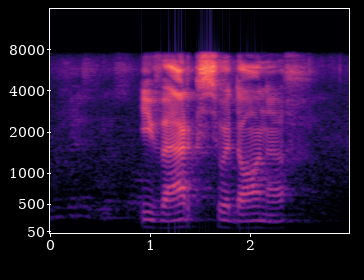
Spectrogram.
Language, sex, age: Afrikaans, male, 19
